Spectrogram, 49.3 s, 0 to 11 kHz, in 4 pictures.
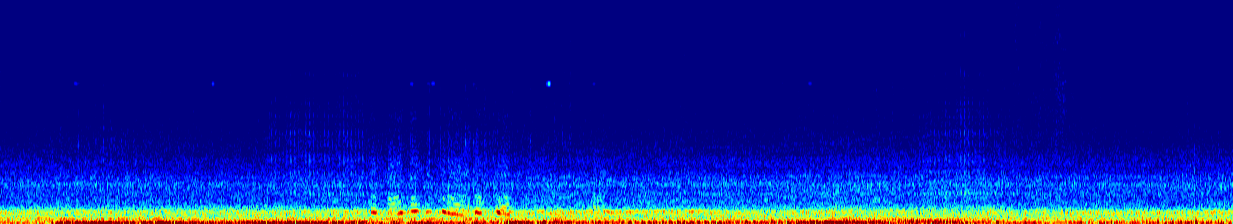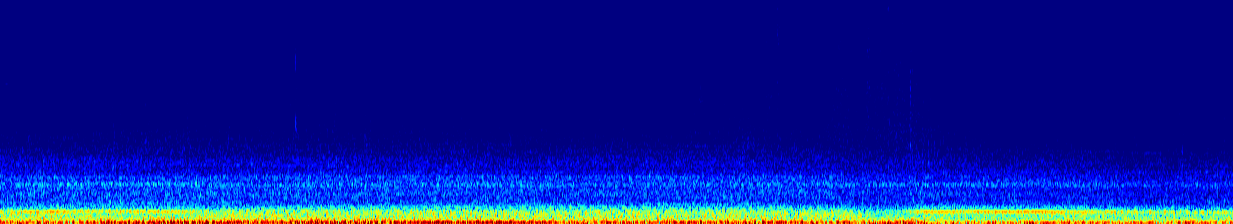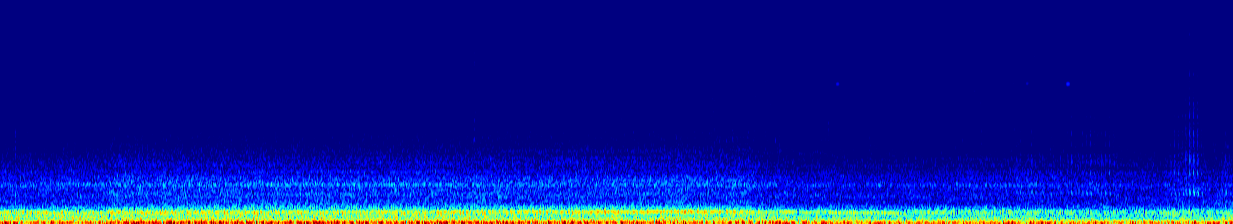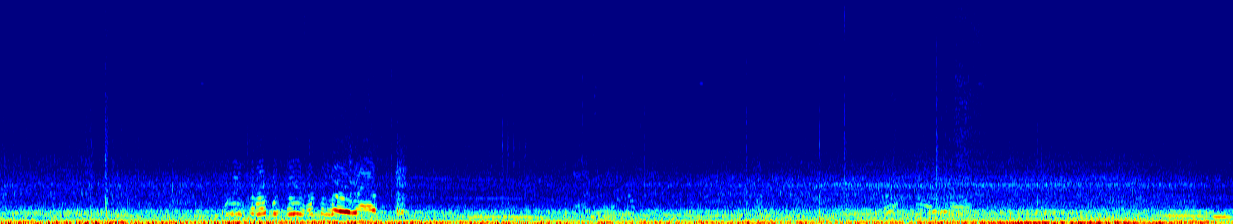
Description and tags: truck-inside-02
Inside the cabin of a haul truck, filled with sand, driving.
loader, gears, transport, haul, inside, sand, driving, transportation, digging, fieldwork, lorry, truck, cabin, volvo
